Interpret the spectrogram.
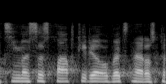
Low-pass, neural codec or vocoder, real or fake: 7.2 kHz; codec, 16 kHz, 1 kbps, FunCodec, trained on Chinese and English, 50 frames a second; fake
